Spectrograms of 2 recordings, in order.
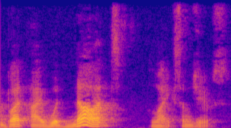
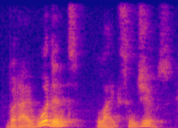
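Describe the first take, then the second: First: The negative is uncontracted with extra emphasis. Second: The negative is contracted with normal emphasis. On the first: The refusal is made more forceful. "para acrescentar até mais ênfase" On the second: A plain refusal. "a negativa"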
